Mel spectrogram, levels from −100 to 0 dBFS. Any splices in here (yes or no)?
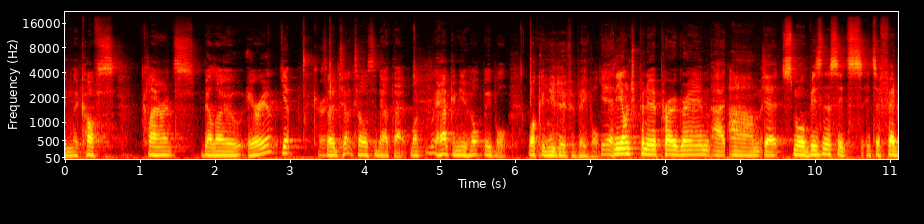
yes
